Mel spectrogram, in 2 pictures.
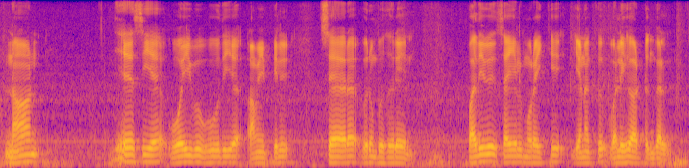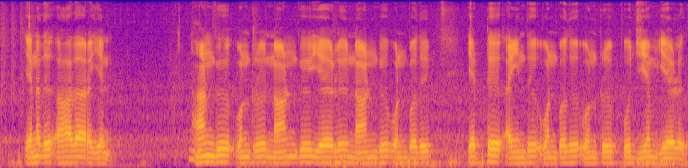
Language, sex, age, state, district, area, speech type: Tamil, male, 60+, Tamil Nadu, Madurai, rural, read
